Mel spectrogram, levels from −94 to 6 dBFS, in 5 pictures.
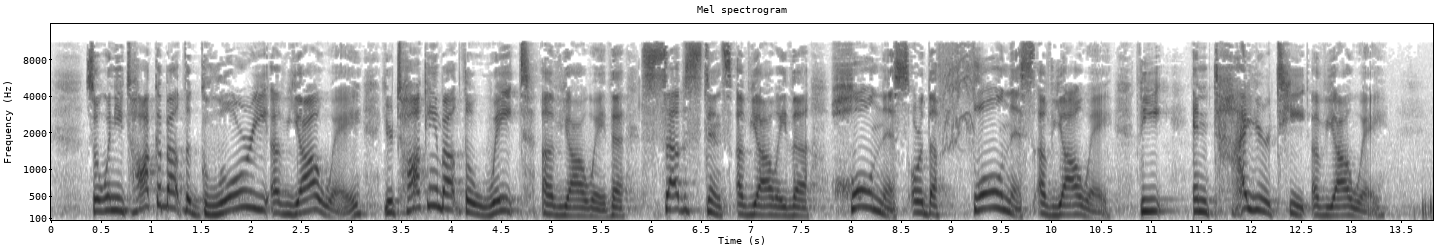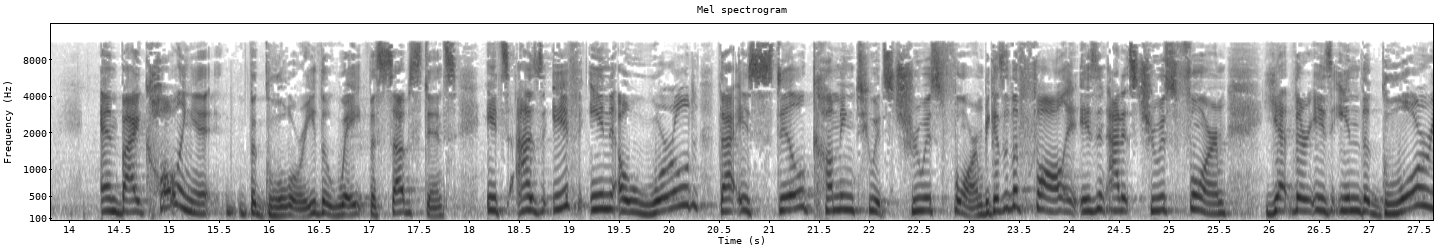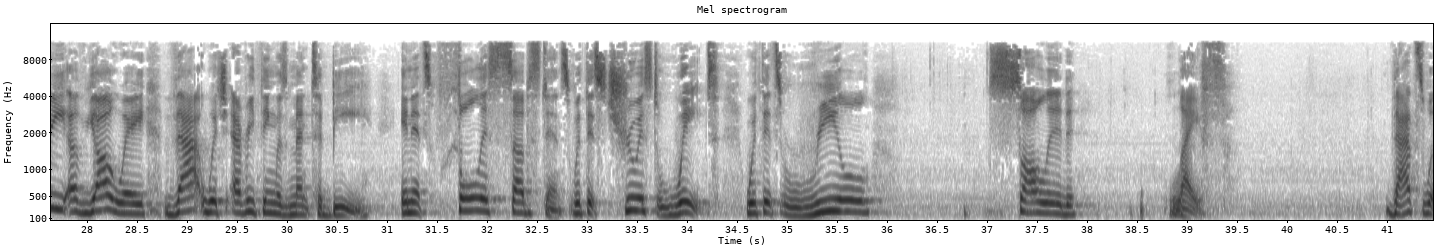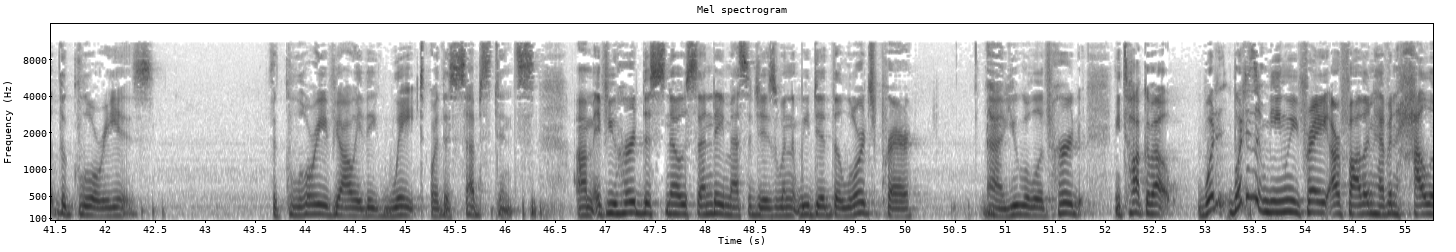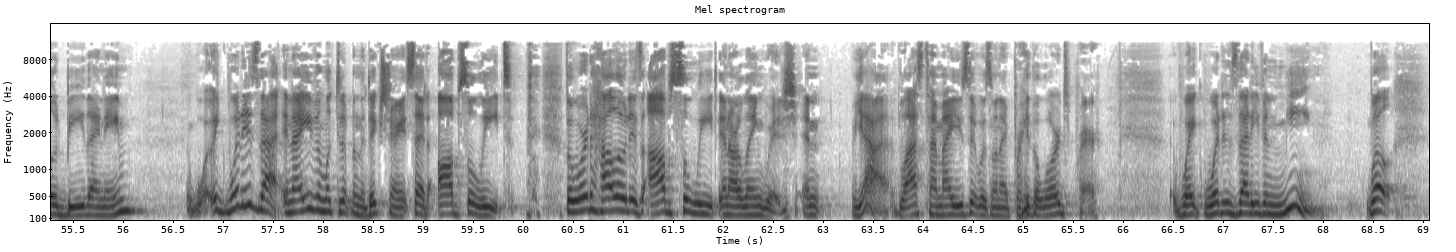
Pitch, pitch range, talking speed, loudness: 195 Hz, 165-230 Hz, 165 wpm, -16 LUFS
